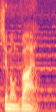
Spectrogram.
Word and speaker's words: Simone Weil: He prefers the pronunciation Simone Weil in the 1950s.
